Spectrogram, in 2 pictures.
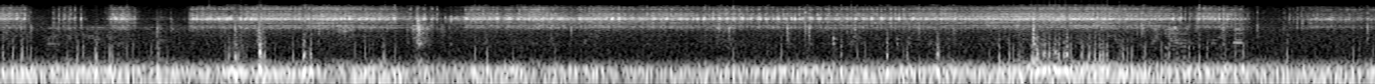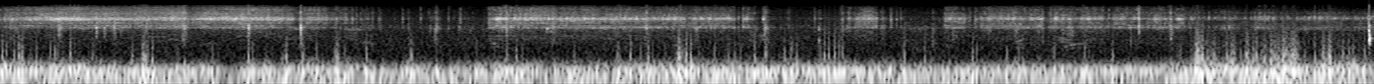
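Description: A fishing reel clicks and whirs.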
